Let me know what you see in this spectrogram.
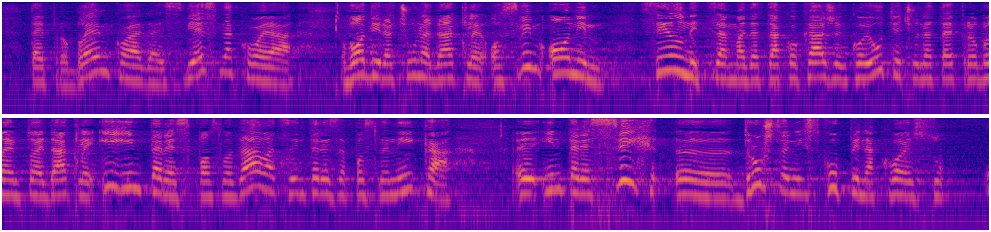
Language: Croatian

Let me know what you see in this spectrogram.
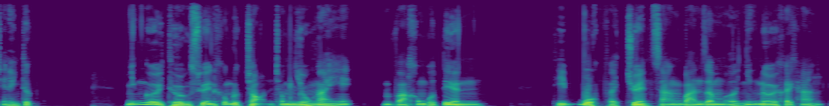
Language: Vietnamese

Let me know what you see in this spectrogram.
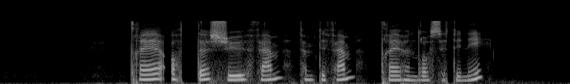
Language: Norwegian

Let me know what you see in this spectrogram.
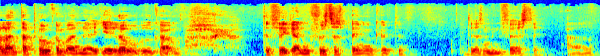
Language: Danish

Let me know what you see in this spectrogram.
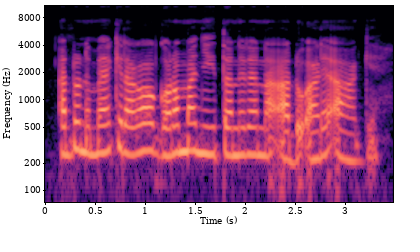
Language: Kikuyu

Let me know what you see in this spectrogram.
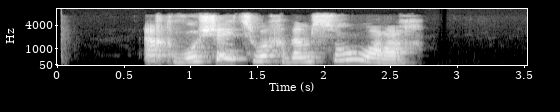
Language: Kabyle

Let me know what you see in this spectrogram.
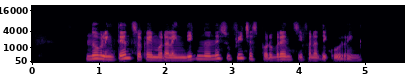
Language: Esperanto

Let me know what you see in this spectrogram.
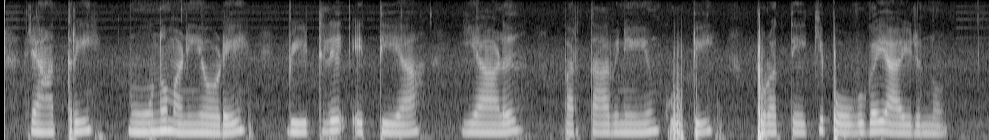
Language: Malayalam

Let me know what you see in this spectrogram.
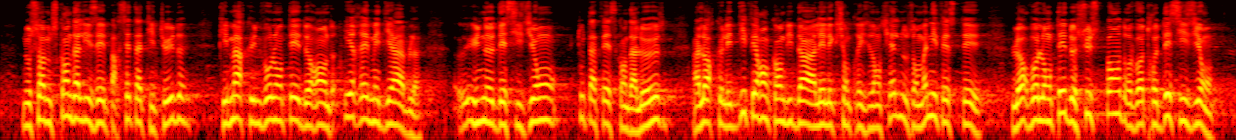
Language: French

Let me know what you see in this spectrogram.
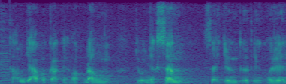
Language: Vietnamese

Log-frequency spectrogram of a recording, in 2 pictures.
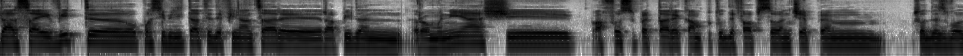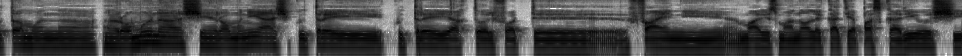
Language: Romanian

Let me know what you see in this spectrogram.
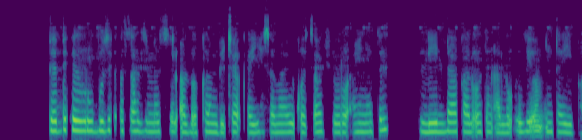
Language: Tigrinya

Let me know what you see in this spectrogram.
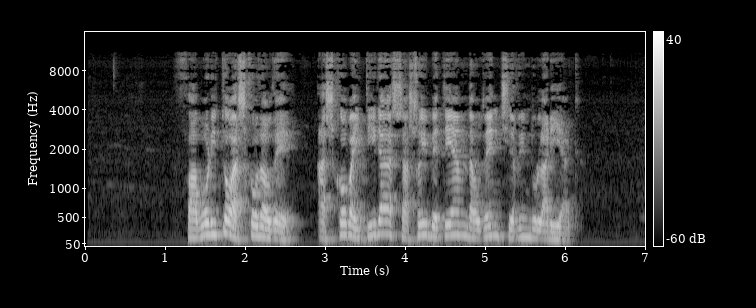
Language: Basque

